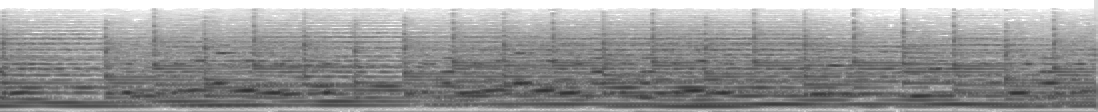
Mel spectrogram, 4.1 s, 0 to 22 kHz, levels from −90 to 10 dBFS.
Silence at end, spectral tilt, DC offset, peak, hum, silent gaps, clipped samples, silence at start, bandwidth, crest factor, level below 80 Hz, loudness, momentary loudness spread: 0 s; -2.5 dB/octave; 0.2%; -2 dBFS; none; none; under 0.1%; 0 s; 16 kHz; 14 dB; -68 dBFS; -16 LUFS; 4 LU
